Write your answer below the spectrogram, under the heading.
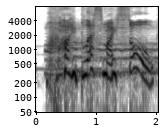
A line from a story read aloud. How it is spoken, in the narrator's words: cried Fred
